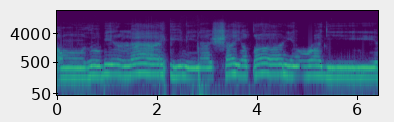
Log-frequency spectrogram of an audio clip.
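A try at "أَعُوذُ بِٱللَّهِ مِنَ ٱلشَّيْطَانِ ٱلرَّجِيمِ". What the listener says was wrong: sekali lagi bunda huruf syin jangan monyong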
